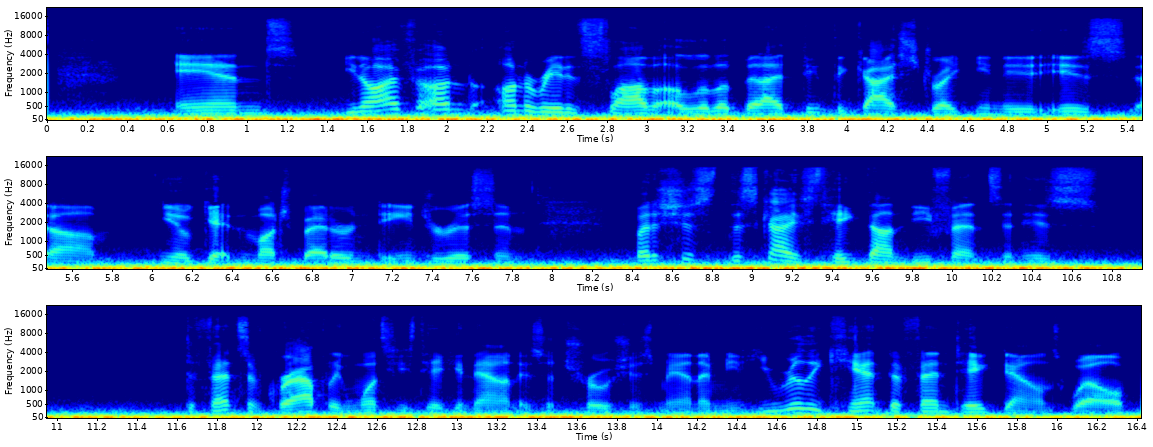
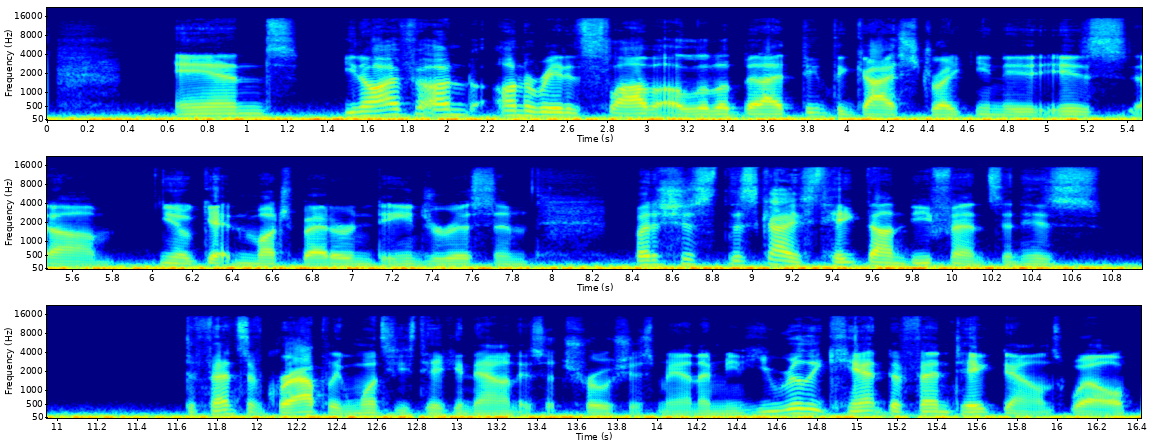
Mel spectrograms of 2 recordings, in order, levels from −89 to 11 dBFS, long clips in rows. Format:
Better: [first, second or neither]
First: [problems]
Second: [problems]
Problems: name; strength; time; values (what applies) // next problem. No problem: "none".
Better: second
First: low rumble; loud; throughout; 4 dB below the speech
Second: low rumble; faint; throughout; 20 dB below the speech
